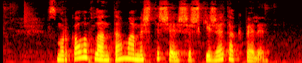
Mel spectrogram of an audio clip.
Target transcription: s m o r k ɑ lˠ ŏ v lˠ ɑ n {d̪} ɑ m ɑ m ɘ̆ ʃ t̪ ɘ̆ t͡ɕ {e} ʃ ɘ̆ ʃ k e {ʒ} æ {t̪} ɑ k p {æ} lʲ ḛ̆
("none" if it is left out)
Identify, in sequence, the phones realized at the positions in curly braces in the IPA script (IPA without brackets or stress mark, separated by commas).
t̪, æ, ʒ, t̪, æ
